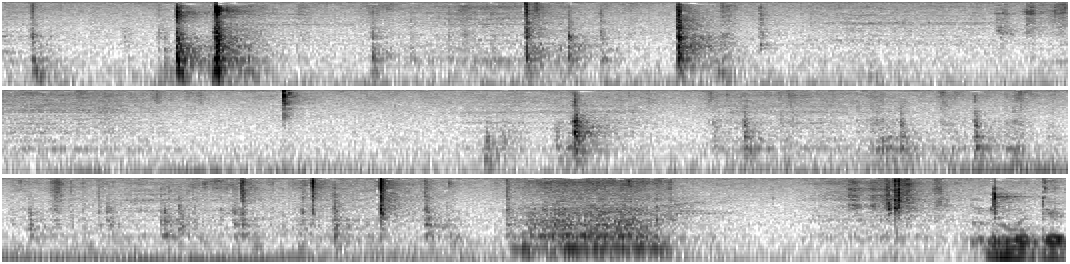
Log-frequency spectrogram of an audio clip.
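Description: Screws being driven by hand while assembling a Coleco Adam computer power base, with close scraping, rasping and ticking turns, irregular taps and small clatters of parts, and no talk.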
